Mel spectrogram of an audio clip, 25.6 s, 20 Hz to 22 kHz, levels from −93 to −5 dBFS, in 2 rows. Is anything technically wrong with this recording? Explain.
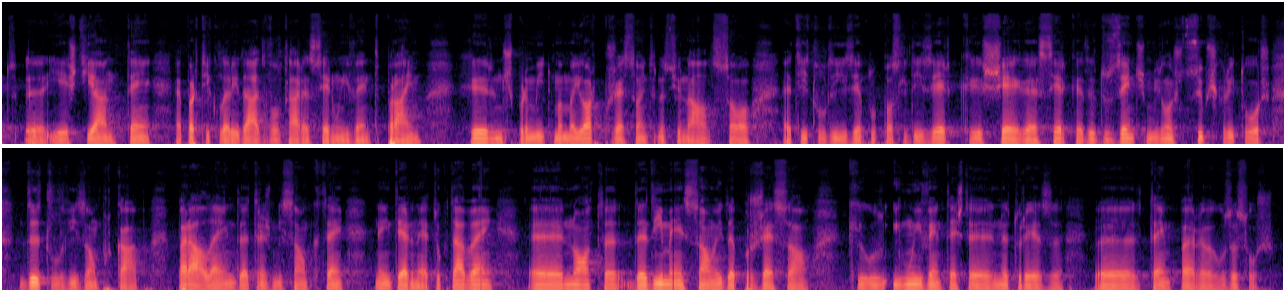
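Yes. The audio has three short blocks of digital silence, at 11.76 s, 17.61 s and 19.53 s, lasting 8.4 ms, 11.6 ms and 16.3 ms. In each, the signal drops straight to silence and returns with no fade, so the two shorter gaps are heard as a sharp tick or small pop rather than a hole, while the 16.3 ms gap comes across as a short hole. The cause is likely samples replaced by zeros when the output buffer wasn't filled in time. The 11.6 ms gap fits a 512-sample buffer. Unlike a plain click or a fade-style dropout, each event is a flat silent run bounded by abrupt edges.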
